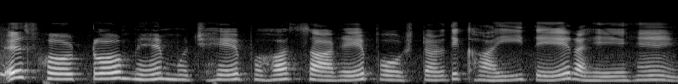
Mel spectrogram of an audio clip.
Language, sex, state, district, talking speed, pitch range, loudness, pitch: Hindi, female, Madhya Pradesh, Umaria, 95 wpm, 200-245 Hz, -20 LUFS, 220 Hz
